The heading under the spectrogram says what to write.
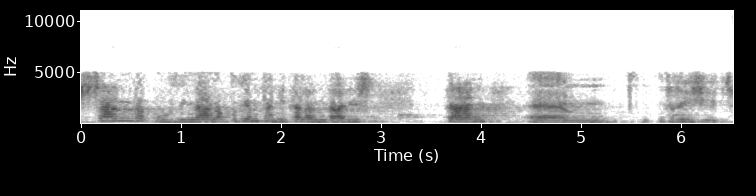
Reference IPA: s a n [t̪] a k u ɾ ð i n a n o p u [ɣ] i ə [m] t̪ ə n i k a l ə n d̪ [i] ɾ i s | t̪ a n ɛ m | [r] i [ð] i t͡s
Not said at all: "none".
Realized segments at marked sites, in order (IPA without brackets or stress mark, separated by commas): d̪, ð, m, a, r, ʒ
